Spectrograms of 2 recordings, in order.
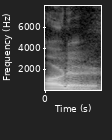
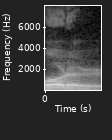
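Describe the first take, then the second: No difference in how they are said.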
